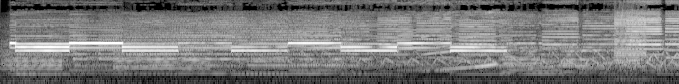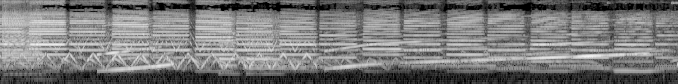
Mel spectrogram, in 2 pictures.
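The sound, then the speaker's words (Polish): Sirens of fire trucks, Border Guard, ambulance and police vehicles wail at once in a demonstration of sound signals, their rising and falling tones overlapping into a dense, loud tangle of pitches that continues steadily throughout, with no talking. “To, co było najciekawsze, to pokaz sygnałów dźwiękowych. Tutaj dopisali i strażacy, i Straż Graniczna, i pogotowie ratunkowe.”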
